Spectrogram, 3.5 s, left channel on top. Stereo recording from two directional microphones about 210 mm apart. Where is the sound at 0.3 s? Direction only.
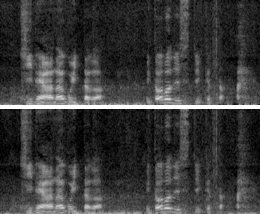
25° right (ahead or behind).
